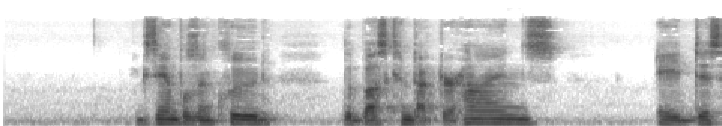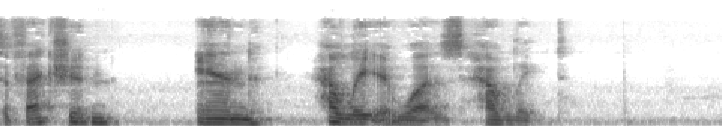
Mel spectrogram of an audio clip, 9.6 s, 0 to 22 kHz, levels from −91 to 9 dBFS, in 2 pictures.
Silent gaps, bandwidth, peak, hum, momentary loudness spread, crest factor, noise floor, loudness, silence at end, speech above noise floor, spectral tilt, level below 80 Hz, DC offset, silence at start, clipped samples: none; 12.5 kHz; -2 dBFS; none; 10 LU; 18 dB; -57 dBFS; -19 LUFS; 1.05 s; 39 dB; -4.5 dB/octave; -54 dBFS; under 0.1%; 0.9 s; under 0.1%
